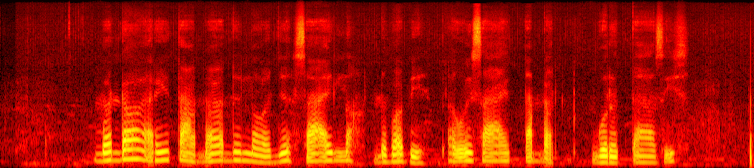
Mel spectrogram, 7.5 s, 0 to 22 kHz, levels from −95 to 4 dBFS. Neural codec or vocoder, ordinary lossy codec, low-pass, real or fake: codec, 44.1 kHz, 7.8 kbps, DAC; none; none; fake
